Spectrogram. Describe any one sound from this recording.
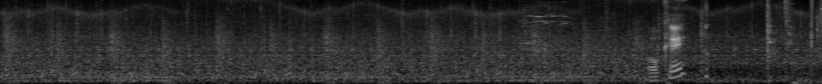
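A small cart rumbles and clatters steadily along a metal rail.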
